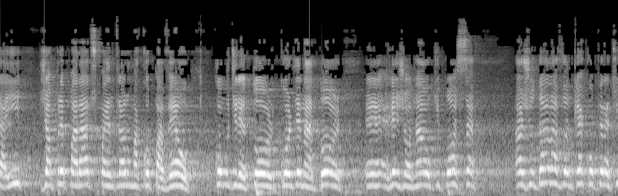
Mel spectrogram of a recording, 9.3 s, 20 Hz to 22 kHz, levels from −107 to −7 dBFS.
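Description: A tiny skip lands at 0.66 s, and a second, longer one at 4.64 s. Both are overlap between stream segments. The audio arrives in pieces about 2 s long whose time stamps overlap, so the player trims the shared stretch even though that sound was never duplicated. Roughly 6 ms disappears at the first point and about 18 ms at the second, leaving an abrupt jump in the waveform.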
